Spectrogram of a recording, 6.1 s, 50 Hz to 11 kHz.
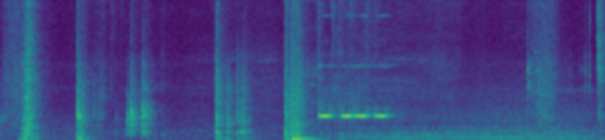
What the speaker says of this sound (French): vous le mettez 1 minute 30 à 2 minutes pardon, à 800 watts dans le micro-ondes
